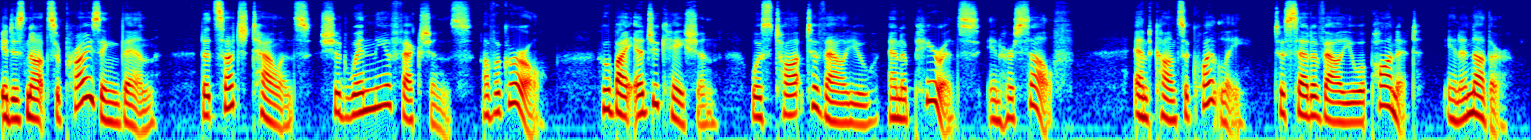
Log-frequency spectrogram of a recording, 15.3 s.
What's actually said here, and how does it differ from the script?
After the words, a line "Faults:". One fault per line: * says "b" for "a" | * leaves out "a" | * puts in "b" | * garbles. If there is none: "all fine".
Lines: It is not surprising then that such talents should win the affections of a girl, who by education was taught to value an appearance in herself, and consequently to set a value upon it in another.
It is not surprising then that such talents should win the affections of a girl, who by education was taught to value an appearance in herself, and consequently to set a value upon it in another.
Faults:
all fine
